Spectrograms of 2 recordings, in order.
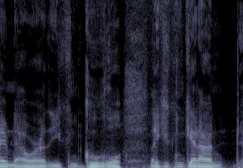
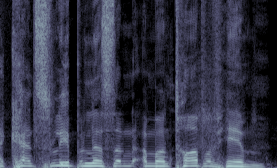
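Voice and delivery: louder, higher hammed-up Austrian accent; mock Austrian accent; 6 semitones higher, 3 dB louder than usual. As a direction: whine in a thick Austrian accent, exhausted. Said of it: "My Austrian accent".

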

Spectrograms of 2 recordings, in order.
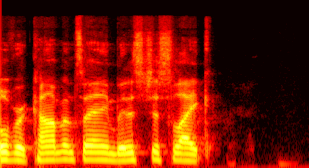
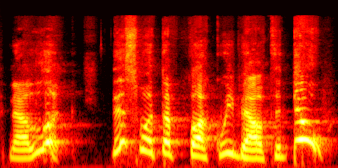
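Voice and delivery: Luther; 6 semitones higher than usual. Pretend. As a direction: shout it out furious. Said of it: "my anger translator here, Luther".

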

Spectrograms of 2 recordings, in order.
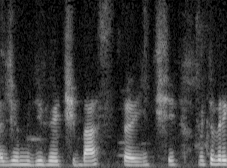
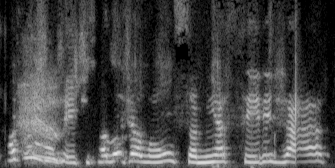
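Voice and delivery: laughing excitedly; 8 semitones higher, 5 dB louder than usual. Real, not acted. Laughing after Siri answers.

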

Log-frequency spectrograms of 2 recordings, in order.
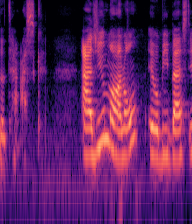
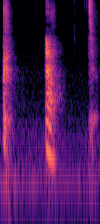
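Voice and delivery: sounding out words; faster than usual. Shown as a demonstration. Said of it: "When you blend the sounds in".

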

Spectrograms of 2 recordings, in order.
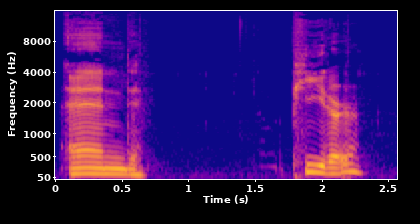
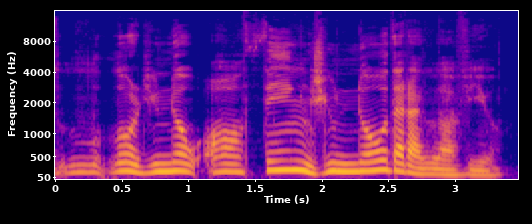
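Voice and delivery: grieved plea; 7 semitones higher, 3 dB louder than usual. Acted. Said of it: "Simon's just grieved".

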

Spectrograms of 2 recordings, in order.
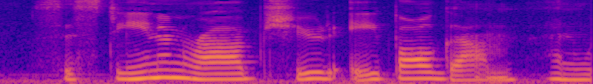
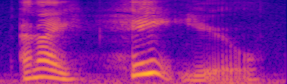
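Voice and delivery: raised, louder hateful outburst; angry; 5 semitones higher, 8 dB louder than usual. A narrator's reading. Sistine lashing out at Rob, angry. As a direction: lash out, higher and louder.

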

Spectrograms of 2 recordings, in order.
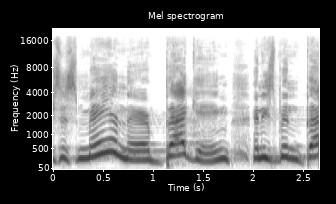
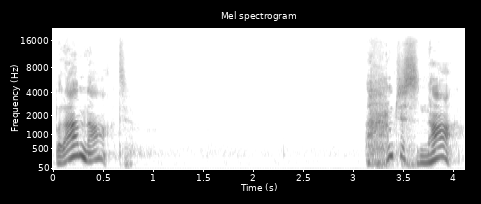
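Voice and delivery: much softer, falling admission; quiet confession; 4 semitones lower, 12 dB quieter than usual. Real, not acted. Pastor confessing to the congregation, very soft. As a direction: drop the voice, admit it honestly. Confessing his own weakness.

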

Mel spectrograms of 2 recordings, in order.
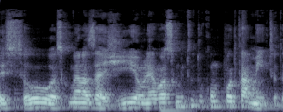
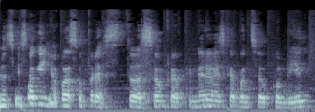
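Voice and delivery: higher, louder and faster, laughing at herself; higher, louder embarrassed rant; excited embarrassment; 5 semitones higher, 5 dB louder than usual. Real, not acted. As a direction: gush about the embarrassing moment, fast and loud.

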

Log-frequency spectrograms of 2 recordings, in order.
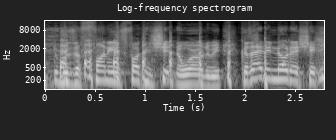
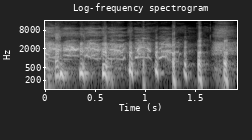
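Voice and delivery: laughter burst. Real, not acted. Laughing at own joke.

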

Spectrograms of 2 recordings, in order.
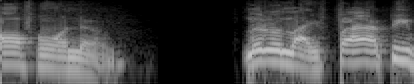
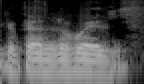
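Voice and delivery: much lower, quieter mock-corporate aside; deadpan repeat; 7 semitones lower, 5 dB quieter than usual. Co-host echoing the job ad perk, lower and deadpan. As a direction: drop the voice and repeat it dryly like fine print. Repeats own joke, dropped low.

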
